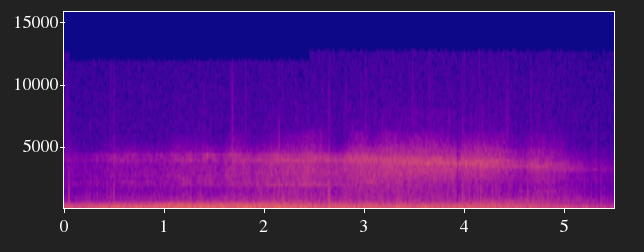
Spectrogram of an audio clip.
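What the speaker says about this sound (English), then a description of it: "Lookingglass missions are flown from Offutt Air Force Base by EC-135C jet stratotankers" An EC-135C jet stratotanker flies overhead near Offutt Air Force Base, a loud, continuous jet roar with a sustained high whine that swells and then slowly fades over several seconds.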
